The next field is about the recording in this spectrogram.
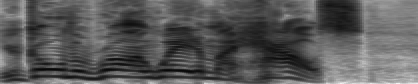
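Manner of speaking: mock furious shout, very high pitched. Retelling what a man in the backseat yelled at the speaker, retelling a yell. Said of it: "he yells".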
